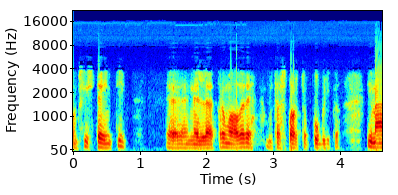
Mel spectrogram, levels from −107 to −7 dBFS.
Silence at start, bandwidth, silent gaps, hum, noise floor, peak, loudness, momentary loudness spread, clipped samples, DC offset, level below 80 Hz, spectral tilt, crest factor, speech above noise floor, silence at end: 0 s; 15.5 kHz; none; none; -61 dBFS; -2 dBFS; -20 LUFS; 15 LU; under 0.1%; under 0.1%; -50 dBFS; -8 dB/octave; 18 dB; 42 dB; 0 s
